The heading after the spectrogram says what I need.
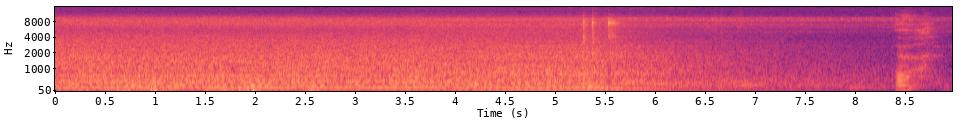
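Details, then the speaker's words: Vintage electric fan coasting down: steady motor hum with a faint, even rub about three a second. This motor lacks plastic bushings, having only fiber and metal washers and a C-clip, which is likely causing the rubbing noise. "so this one does not have those plastic bushings and that's probably what's making that noise"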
